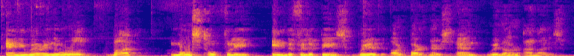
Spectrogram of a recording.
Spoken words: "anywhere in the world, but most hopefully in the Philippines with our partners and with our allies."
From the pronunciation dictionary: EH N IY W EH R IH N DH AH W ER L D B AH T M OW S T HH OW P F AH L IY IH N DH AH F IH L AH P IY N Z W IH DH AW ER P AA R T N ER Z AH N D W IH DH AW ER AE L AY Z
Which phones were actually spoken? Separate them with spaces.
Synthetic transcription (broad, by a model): EH N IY W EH R IH N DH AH W ER L D B AH T M OW S T HH OW P F AH L IY IH N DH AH F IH L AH P IY N S W IH DH AW ER P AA R T N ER S AH N D W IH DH AW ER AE L AY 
